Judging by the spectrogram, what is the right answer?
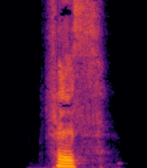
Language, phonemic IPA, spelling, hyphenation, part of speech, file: German, /fɛs/, Fes, Fes, noun, De-Fes2.ogg
- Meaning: F-flat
